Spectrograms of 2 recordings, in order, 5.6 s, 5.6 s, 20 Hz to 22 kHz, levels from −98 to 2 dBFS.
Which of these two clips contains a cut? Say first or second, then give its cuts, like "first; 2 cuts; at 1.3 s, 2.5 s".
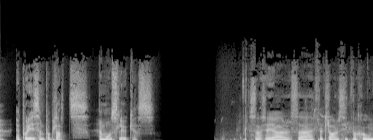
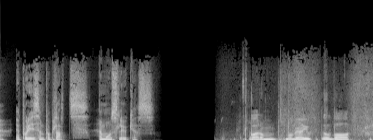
second; 1 cut; at 3.7 s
